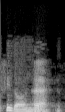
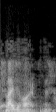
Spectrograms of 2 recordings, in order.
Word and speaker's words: Findhorn: Eles pronunciam Findorn. Não, mas é Findhorn.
